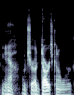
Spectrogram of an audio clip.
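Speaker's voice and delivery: plain reading voice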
